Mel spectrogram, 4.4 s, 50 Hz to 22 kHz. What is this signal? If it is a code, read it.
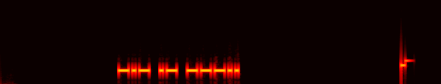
Morse code, heard as a keyed tone, about 36 wpm, 700 Hz. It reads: KA8
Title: USA Call Sign Prefixes - Repeated 2x - 35wpm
